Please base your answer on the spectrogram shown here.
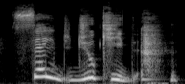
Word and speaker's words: seldjoukide: musulmans, qui étaient alors sous l'empire, attention la prononciation, seldjoukide.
